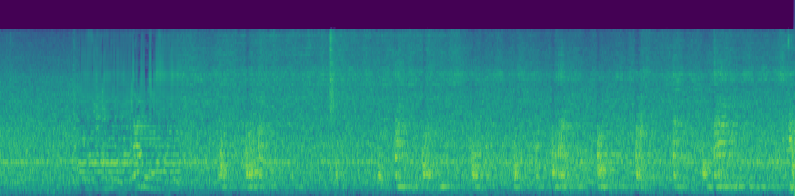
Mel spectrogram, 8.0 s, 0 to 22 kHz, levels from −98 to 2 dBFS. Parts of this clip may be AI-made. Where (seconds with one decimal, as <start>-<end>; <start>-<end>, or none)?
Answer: 0.8-1.8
